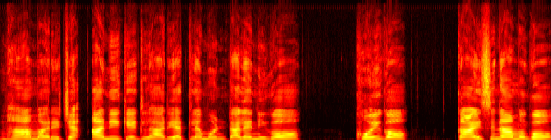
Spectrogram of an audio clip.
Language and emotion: Goan Konkani, surprised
